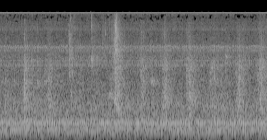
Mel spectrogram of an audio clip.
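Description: Faint, irregular crunches of someone chewing a mouthful of crispy double-battered deep-fried zucchini.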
